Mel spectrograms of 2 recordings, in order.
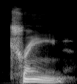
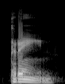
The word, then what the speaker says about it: train: Another situation where T makes a ch sound is TR. When you have TR together in any situation, you can pronounce it ter, but usually we don't. We pronounce it ch plus the R sound, chur. Example, train, truck, tree, and travel.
